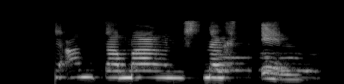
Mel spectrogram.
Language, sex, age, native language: Icelandic, female, 8, Icelandic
